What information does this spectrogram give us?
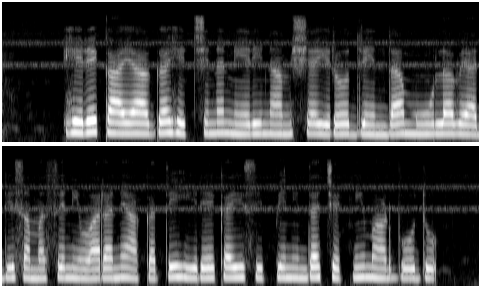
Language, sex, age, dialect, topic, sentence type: Kannada, female, 18-24, Dharwad Kannada, agriculture, statement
